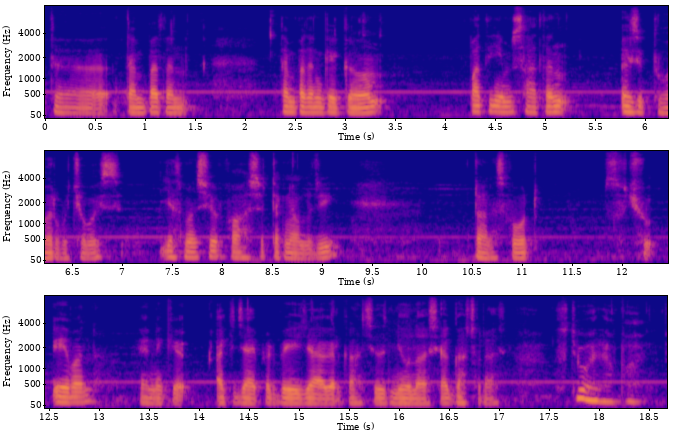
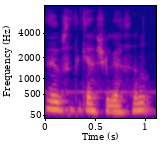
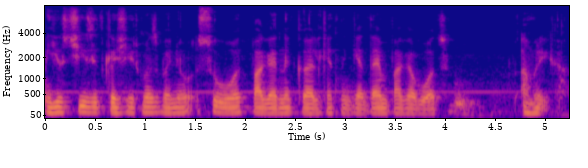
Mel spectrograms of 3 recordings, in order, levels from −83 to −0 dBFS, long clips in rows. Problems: background sounds at intervals, background conversations at intervals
